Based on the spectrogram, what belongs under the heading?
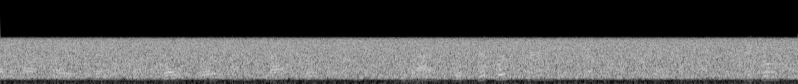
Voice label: Codan analogue voice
